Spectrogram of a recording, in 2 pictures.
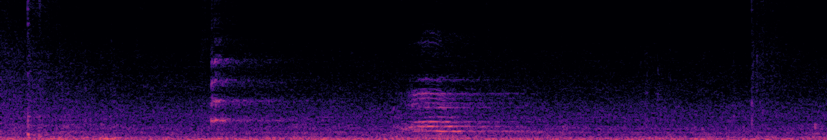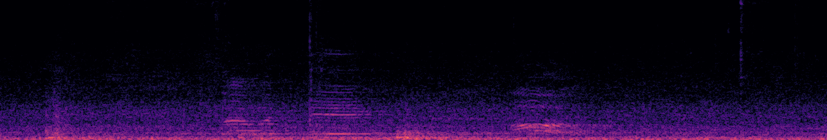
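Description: Sports shoes squeak sharply on a hard court floor.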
